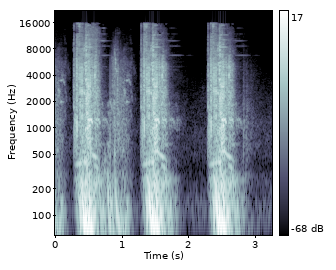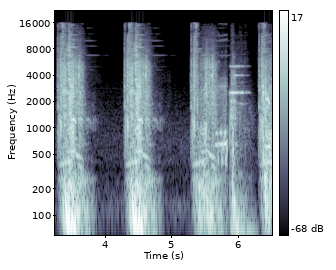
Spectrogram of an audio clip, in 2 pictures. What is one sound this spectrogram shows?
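Game sound effects whoosh and chime as each score line is added up.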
